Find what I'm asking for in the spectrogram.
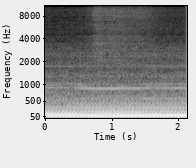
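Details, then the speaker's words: Subaru WRX held at steady revs on a freezing night gives a heavy, uneven low rumble that will not climb cleanly and wants to stall, with backfires; misfire suspected, and the owner links it to recent rain. "the car wants to die out i can hear it yeah you see that doesn't want to pass"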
